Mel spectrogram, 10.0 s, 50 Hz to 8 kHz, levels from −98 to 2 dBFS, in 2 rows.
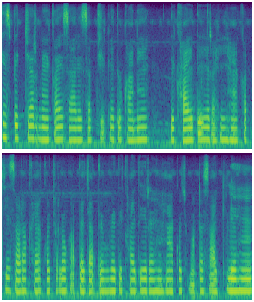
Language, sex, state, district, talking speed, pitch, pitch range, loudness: Hindi, female, Uttar Pradesh, Etah, 160 wpm, 180 Hz, 175-185 Hz, -17 LUFS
